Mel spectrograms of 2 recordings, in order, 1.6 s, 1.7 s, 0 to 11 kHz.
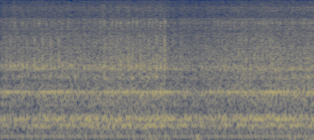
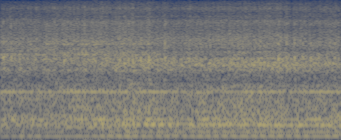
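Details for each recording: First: Scheppach DMS 900 lathe after pulley and bearing replacement, pulleys shifted to the fast drive: steady high-speed whirr with a busy, chattering rattle over it, source not yet found. Rattle at high speed. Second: Scheppach DMS 900 lathe after replacing the pulley and bearings: smooth, even hum with a light whir, almost whisper-quiet, no screech or grinding. Before, it screamed, which the owner assumes was the bearings. Normal running.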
